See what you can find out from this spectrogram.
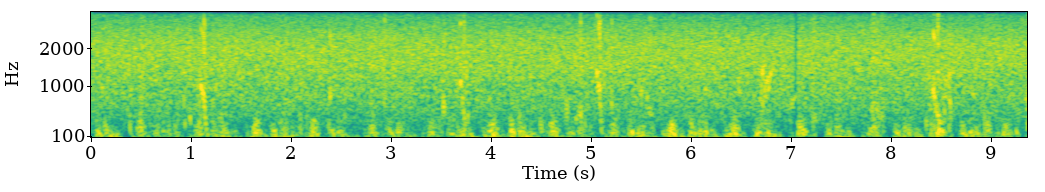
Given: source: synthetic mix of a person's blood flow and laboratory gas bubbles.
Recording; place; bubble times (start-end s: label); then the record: Doppler ultrasound of blood flow; precordium
0.35-1.40 s: bubbles
1.90-2.19 s: bubbles
2.34-2.42 s: bubbles
2.52-2.56 s: bubbles
2.78-2.86 s: bubbles
2.90-2.98 s: bubbles
3.04-3.23 s: bubbles
3.46-3.57 s: bubbles
3.67-3.83 s: bubbles
4.46-4.54 s: bubbles
4.71-5.25 s: bubbles
5.48-5.71 s: bubbles
6.09-6.20 s: bubbles
6.42-7.10 s: bubbles
7.19-7.29 s: bubbles
7.78-7.95 s: bubbles
8.30-8.64 s: bubbles
8.89-9.05 s: bubbles
9.16-9.37 s: bubbles
From the record:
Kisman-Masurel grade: 242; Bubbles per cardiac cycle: several, 3 to 8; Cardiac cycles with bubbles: 100%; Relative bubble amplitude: moderate (0.250 to 0.450); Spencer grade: 3 (all of the cardiac periods contain showers or single bubble signals, but not dominating or overriding the cardiac motion signals); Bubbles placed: anywhere in the cardiac cycle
